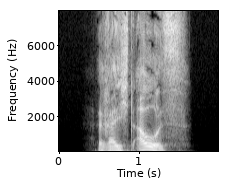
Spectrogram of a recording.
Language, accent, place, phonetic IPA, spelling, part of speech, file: German, Germany, Berlin, [ˌʁaɪ̯çt ˈaʊ̯s], reicht aus, verb, De-reicht aus.ogg
- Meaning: inflection of ausreichen: 1. second-person plural present 2. third-person singular present 3. plural imperative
